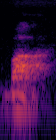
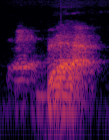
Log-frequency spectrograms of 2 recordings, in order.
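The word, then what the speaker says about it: בת: Ba. Not bath. Not bath, but ba.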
